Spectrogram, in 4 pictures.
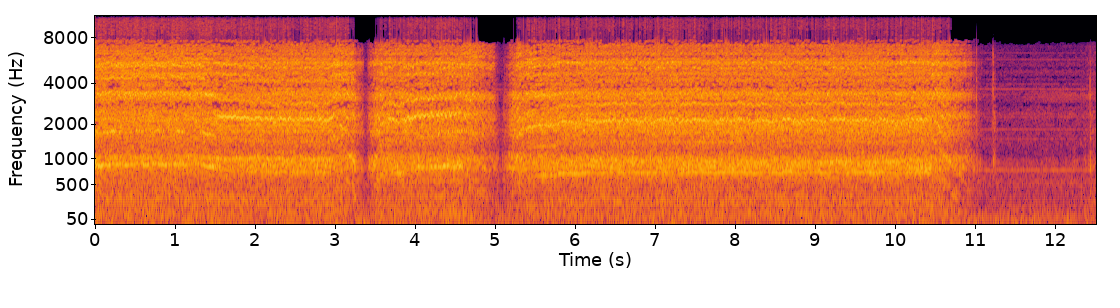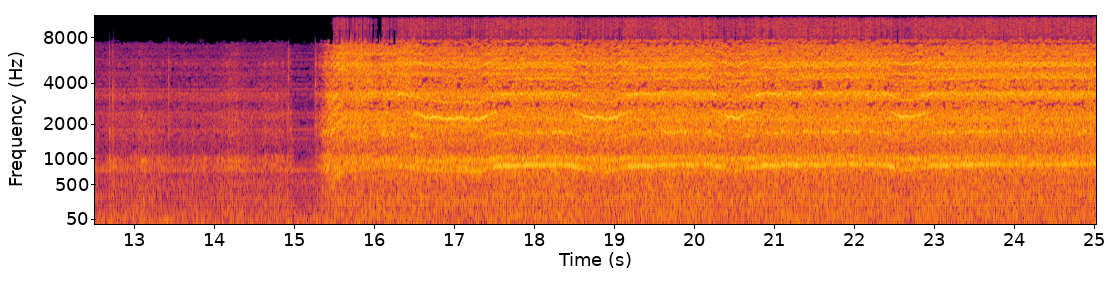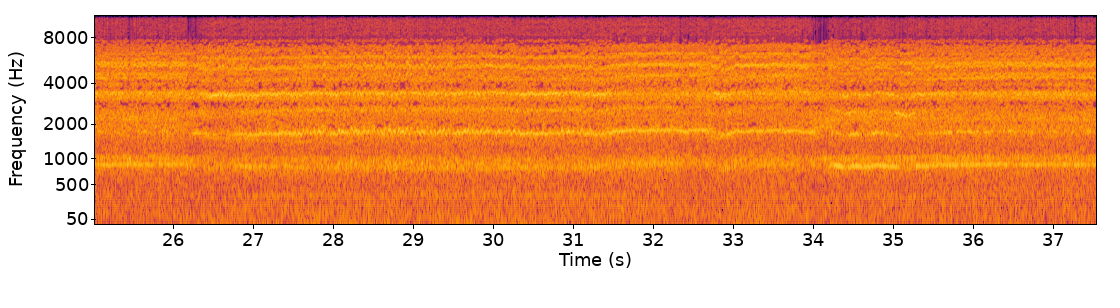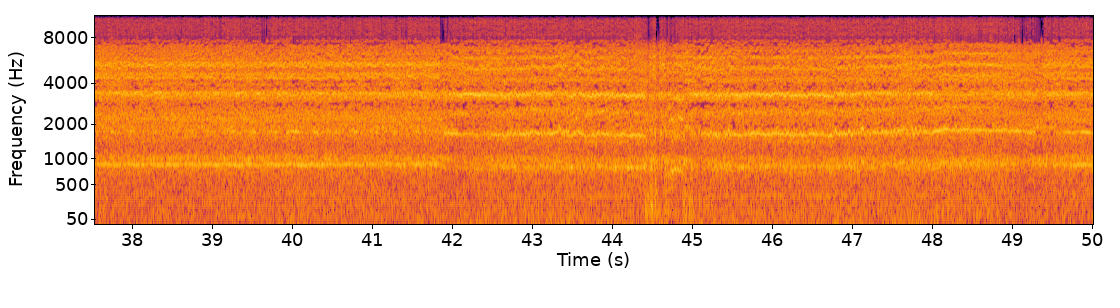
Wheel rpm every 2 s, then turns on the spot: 230, 170, 130, 200, 200, 90, 10, 50, 210, 220, 230, 230, 230, 220, 210, 210, 230, 230, 230, 230, 230, 210, 200, 210, 230.
12-14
